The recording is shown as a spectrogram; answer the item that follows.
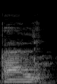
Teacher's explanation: Vokal I pada kata balik diucapkan rendah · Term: modifikasi vokal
